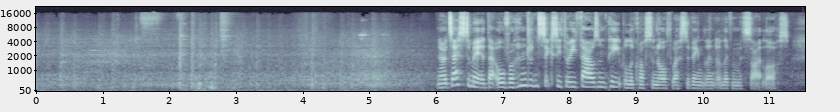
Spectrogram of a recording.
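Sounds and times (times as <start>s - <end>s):
clattering train wheel clicks: 0.0s - 5.7s
train rolling along the rails: 0.0s - 11.4s
speech: 6.1s - 11.5s.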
